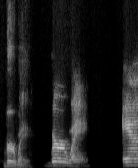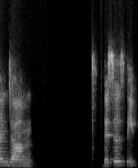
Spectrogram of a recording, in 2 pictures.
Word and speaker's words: Verwey: Verwey? Verwey.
